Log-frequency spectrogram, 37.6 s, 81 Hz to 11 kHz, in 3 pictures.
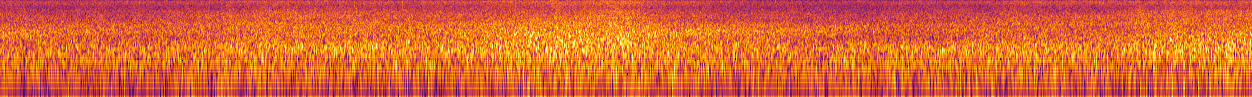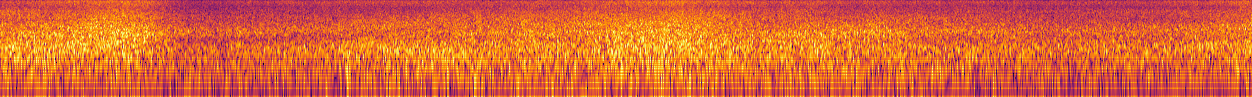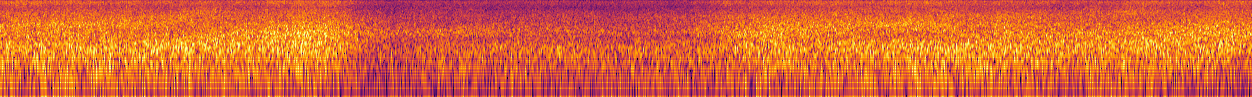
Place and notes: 永安海濱公園, Xinwu Dist., Taoyuan City - high tide time
on the beach, high tide time, sound of the waves
Zoom H2n MS+XY
Xinwu District, Taoyuan City, Taiwan, August 2017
